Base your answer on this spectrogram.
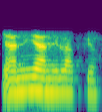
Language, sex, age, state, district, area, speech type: Manipuri, female, 45-60, Manipur, Thoubal, rural, conversation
